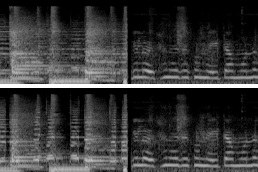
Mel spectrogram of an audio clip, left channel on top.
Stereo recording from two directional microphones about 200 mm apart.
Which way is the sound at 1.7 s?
30° right (ahead or behind).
